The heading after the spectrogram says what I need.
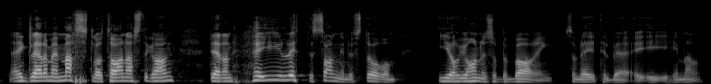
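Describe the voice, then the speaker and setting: A man preaching a sermon, rising to shouts when quoting. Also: a little high.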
